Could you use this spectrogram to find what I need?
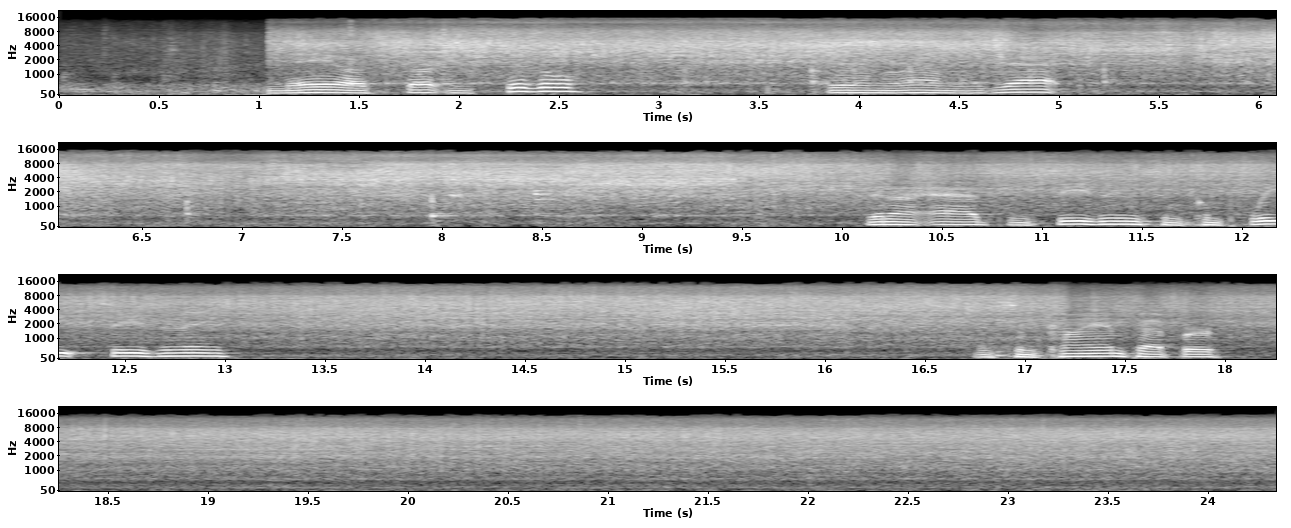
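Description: Meat sizzles and hisses loudly in a hot frying pan.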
